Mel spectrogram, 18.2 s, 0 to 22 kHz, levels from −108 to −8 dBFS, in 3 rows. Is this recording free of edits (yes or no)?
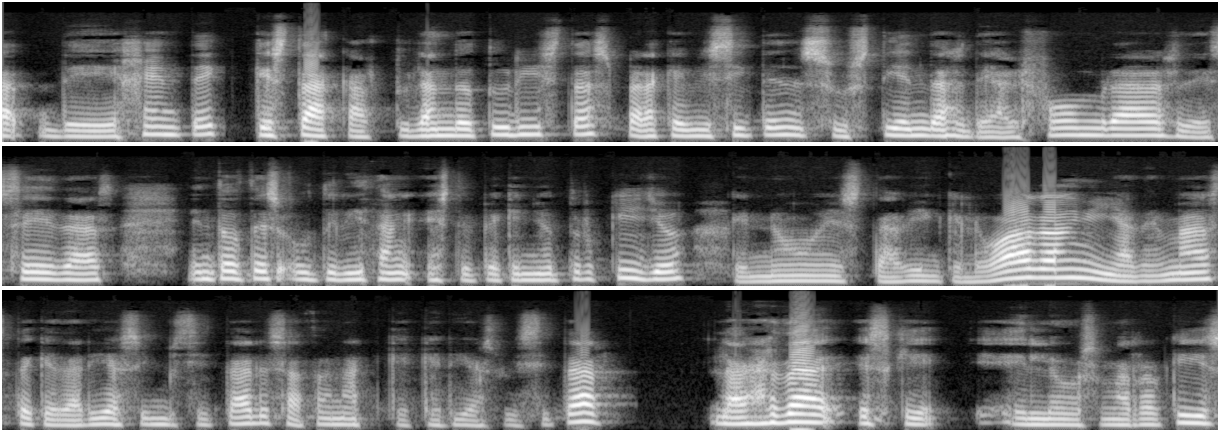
no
